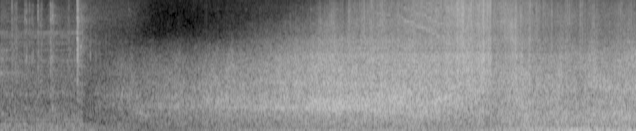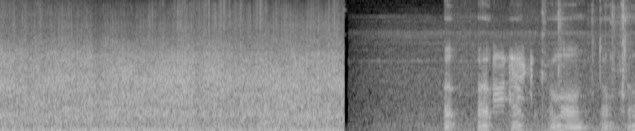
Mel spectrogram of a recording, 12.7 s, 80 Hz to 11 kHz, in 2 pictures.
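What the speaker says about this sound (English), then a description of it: "We'll get a flyby real quick" Jet aircraft in the DCS 2.7 flight simulator sweeping past in a flyby: a loud, broad roaring rush that builds and holds steady for several seconds, then cuts off abruptly, followed by talk.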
